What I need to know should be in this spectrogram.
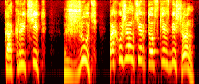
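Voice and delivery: high, agitated cry; high-pitched horrified outburst; appalled exclamation. Acted. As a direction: marvel in a high, frightened voice. Lutik appalled by the raging djinn.

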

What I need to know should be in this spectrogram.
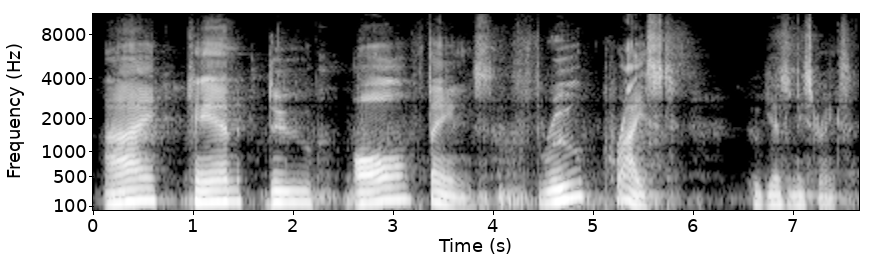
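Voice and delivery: very slow, word-by-word verse recitation; measured, spaced-out scripture recital; leading group recitation. Real, not acted. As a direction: recite it slowly so a crowd can follow, softening at the end.

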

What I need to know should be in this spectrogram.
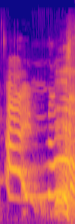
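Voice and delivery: high, loud, laughing agreement; re-enacted thrilled agreement; shared excitement. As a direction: squeal it back in delight. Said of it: "he was so excited".

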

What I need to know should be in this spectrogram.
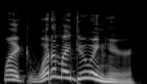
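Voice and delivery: high, squeaky mock disbelief; baffled what. Recalling his baffled reaction in the theater, mock disbelief. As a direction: play up the confusion. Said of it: "made me go".

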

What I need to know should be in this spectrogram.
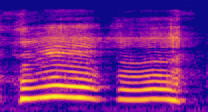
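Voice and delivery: high, loud mock sobbing gasps; imitated sobs. Imitating herself crying in front of her mom, high sobs. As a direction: gasp out two little sobs. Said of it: "'Cause I was like".

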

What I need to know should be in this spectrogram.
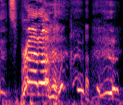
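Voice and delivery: high, loud laughing command; laughing shout. Pretend. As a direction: yell it through laughter. Mock waxer command, laughing shout.

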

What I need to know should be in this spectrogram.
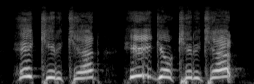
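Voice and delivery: high, coaxing cat-call voice; calling a kitty. Pretend. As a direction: sweet-talk a cat down off a wire.

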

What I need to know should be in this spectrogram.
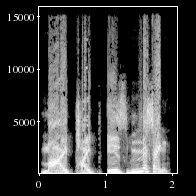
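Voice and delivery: high, slow angry shout; outraged yell. Acted. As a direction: announce the loss in a fury. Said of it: "your father yelling".

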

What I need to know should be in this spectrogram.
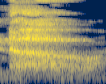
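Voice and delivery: dry, raspy whispered creature voice; ancient dusty rasp. Acted. Creature rasping at the boy, ancient dusty rasp. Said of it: "it rasped in a voice as ancient and dusty".

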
